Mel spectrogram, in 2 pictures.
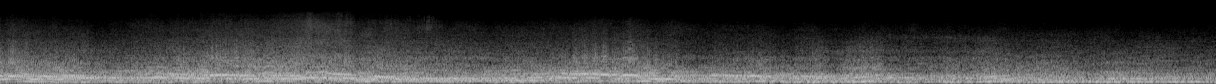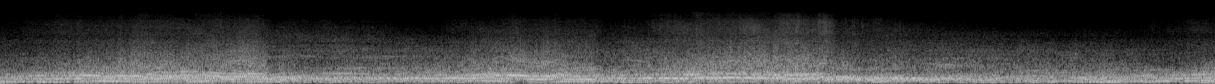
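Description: Late model stock cars race at I-37 Speedway, a dense roar of several engines rising and falling as the pack sweeps by in waves, loud and continuous with no voices.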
